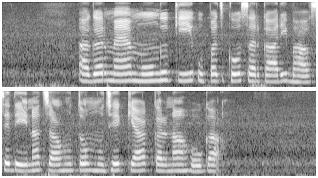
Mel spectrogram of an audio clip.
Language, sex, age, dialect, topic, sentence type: Hindi, female, 18-24, Marwari Dhudhari, agriculture, question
